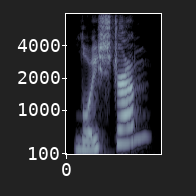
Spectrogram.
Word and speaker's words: Leuchtturm: You've got – I had to look up the pronunciation, but it's Leuchtturm 1917, which is the very like – it's like a sturdier, I think, more thicker paper than the Moleskine.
